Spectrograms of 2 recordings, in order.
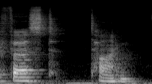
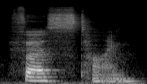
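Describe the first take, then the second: First: The two words are said separately, both T sounds. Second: The words flow together with one shared T. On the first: The speaker calls it wrong. "We don't separate the words like that" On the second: The speaker calls it right. "We kind of flow through the words"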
